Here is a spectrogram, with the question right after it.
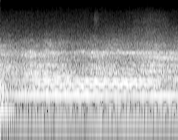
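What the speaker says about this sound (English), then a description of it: "there's an airplane flying overhead, I hope that's not too noisy" An airplane drones overhead with a steady, propeller-like hum of layered engine tones, continuous and moderately loud with no talking over it.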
